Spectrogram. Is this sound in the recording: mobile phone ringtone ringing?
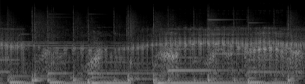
no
